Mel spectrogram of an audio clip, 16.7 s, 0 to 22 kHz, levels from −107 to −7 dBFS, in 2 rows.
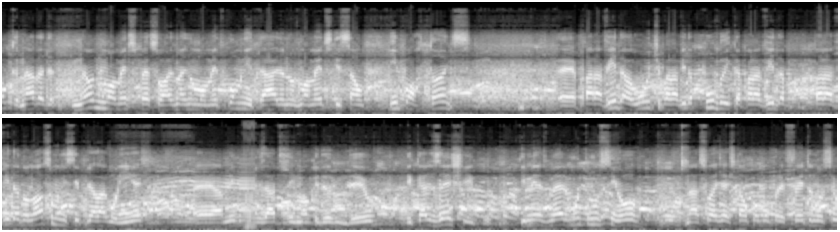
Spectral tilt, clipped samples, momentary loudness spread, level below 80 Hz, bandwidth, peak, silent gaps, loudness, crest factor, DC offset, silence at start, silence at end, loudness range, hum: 0 dB/octave; under 0.1%; 2 LU; -56 dBFS; 18 kHz; 0 dBFS; none; -11 LUFS; 12 dB; under 0.1%; 0 s; 0 s; 1 LU; none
